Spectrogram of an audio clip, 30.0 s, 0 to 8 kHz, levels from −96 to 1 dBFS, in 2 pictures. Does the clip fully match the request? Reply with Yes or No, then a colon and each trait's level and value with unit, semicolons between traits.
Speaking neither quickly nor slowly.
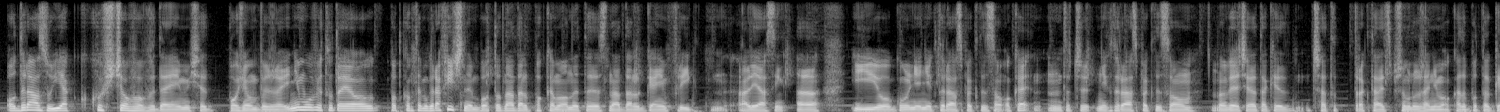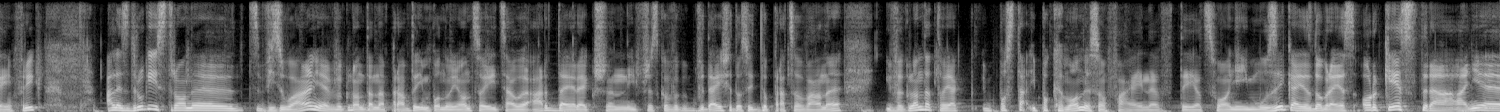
No: fast, 175 wpm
